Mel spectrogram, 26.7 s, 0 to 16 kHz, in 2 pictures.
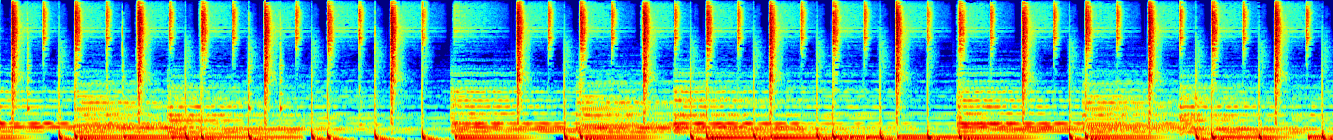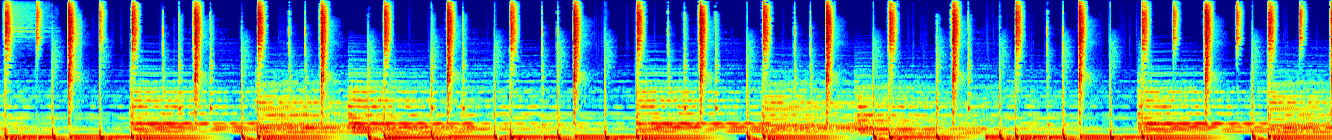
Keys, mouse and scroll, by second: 6.3 click, 7.1 middle click, 8.0 click, 8.2 middle click, 8.8 ctrl+s, 9.0 click, 9.3 middle click, 10.0 n, 11.2 click, 11.9-13.3 middle drag, 13.3 scroll up 1, 13.5 click, 13.8 middle click, 14.0 ctrl+s, 14.1 scroll down 1, 14.5 n, 14.7 middle click, 15.7 scroll up 1, 15.8 middle click, 16.2 ctrl+s, 18.2 middle click, 18.5 ctrl+s, 18.7 shift+middle click, 19.1 Tab, 19.3 click, 20.2 l, 20.6 l, 21.7 alt+middle click, 22.0 alt+middle click, 22.6 shift+d, 24.0 click, 25.2 shift+middle click, 25.6 alt+z, 25.8-26.6 scroll up 6, 26.1 shift+middle click.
